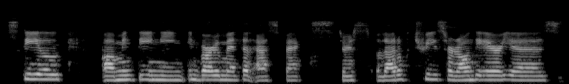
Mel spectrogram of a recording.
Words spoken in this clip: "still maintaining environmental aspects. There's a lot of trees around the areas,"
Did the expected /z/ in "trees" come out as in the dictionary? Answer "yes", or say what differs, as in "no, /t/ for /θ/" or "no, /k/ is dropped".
no, /s/ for /z/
